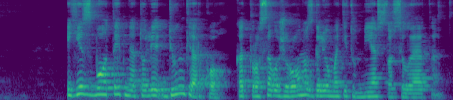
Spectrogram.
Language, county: Lithuanian, Šiauliai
